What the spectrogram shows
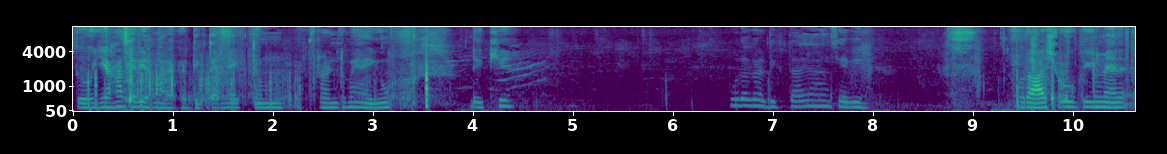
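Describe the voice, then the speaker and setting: A young woman chatting casually to her phone for a vlog outdoors on a windy rooftop, her voice hoarse from a sore throat and a little short of breath, calling her viewers guys. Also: on the low side, steady tone, measured pace, long pauses. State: short of breath after stairs. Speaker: vlogger. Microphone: phone held by hand.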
